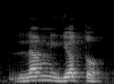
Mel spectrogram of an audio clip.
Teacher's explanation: تو ساکن ہے، قلقلے والا حرف ہے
